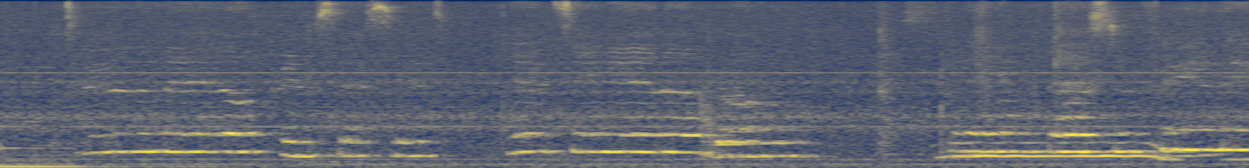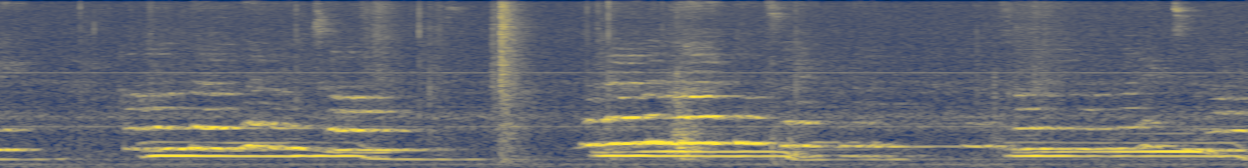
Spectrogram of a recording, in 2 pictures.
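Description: Several voices singing a slow melody together in harmony, unaccompanied, in phrases of a few seconds with short breaks between them. A single sharp click sounds about thirteen seconds in.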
